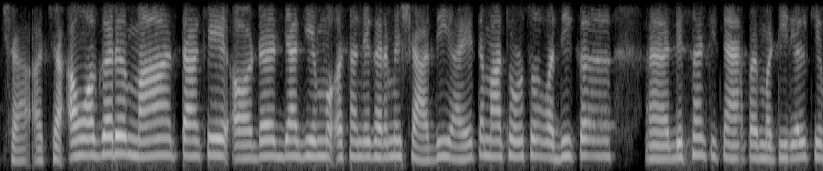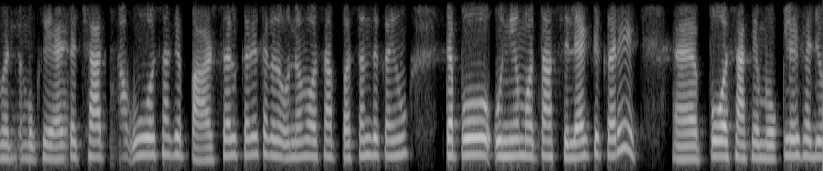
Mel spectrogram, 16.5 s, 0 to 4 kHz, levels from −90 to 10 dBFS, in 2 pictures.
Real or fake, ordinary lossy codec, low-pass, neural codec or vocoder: real; Opus, 32 kbps; 3.6 kHz; none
